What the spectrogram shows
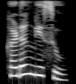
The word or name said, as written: ಕಡಂಗಿಸು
